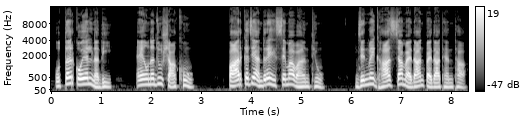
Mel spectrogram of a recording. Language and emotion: Sindhi, neutral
